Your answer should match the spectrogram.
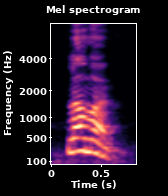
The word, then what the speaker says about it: plumber: इसी तरह से आगे हम एक शब्द लेते हैं, वो है प्लम्बर, जिसे हम लिखते हैं PLUMBER. इसमें बी साइलेंट हो जाता है, इसमें हम बी का उच्चारण नहीं करते हैं.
